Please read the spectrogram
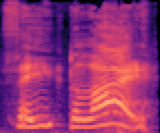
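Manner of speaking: slow, loud and drawn out; loud demand. Real, not acted. Friend yells at Lance to read his line. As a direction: drag each word out as a loud order.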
